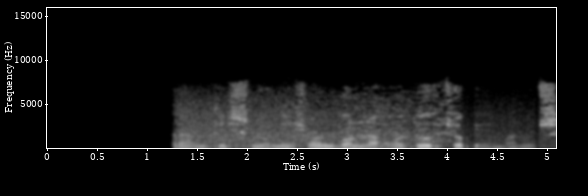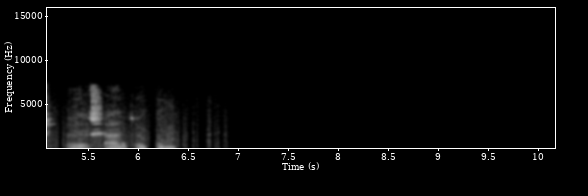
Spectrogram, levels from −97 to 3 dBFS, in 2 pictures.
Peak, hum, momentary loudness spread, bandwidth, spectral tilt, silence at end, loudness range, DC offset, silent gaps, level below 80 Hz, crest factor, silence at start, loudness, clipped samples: -12 dBFS; none; 16 LU; 7.6 kHz; -3 dB/octave; 3.8 s; 6 LU; under 0.1%; 6.13-6.17 s; -72 dBFS; 26 dB; 1.25 s; -34 LUFS; under 0.1%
